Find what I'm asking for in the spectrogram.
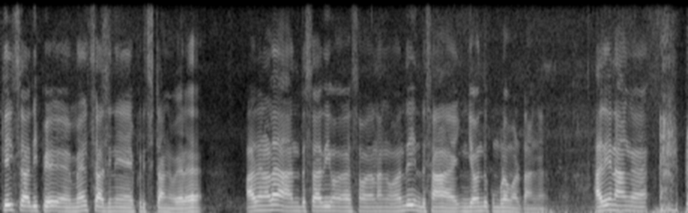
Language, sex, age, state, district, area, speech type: Tamil, male, 18-30, Tamil Nadu, Nagapattinam, rural, spontaneous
